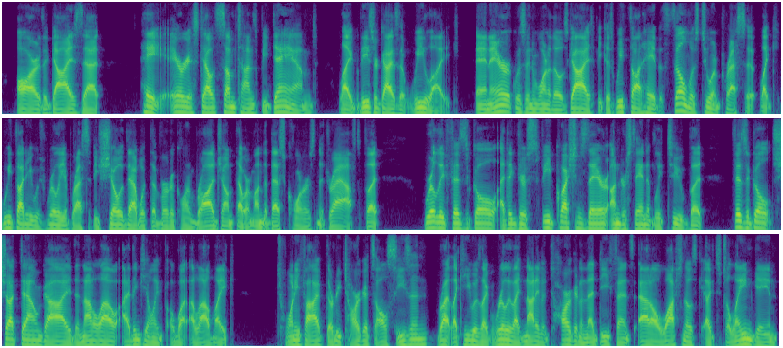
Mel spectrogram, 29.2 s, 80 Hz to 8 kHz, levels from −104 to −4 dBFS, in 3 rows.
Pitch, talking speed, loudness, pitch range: 90 Hz, 225 wpm, -26 LUFS, 80-100 Hz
